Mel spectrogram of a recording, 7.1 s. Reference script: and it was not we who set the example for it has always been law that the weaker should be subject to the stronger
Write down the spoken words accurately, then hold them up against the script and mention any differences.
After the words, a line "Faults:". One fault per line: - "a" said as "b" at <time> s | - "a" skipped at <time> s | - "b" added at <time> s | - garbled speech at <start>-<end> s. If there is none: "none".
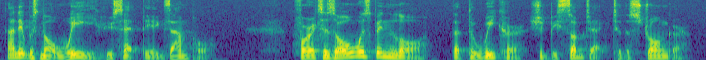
and it was not we who set the example for it has always been law that the weaker should be subject to the stronger
Faults:
none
